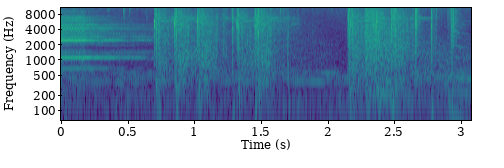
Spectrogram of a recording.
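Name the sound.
gunfire in the video game RimWorld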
